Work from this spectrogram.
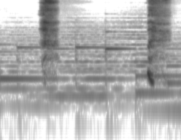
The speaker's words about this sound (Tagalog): Uy! Ba't ka umiiyak? nahihirapan pa rin kasi ako hanggang ngayon eh.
